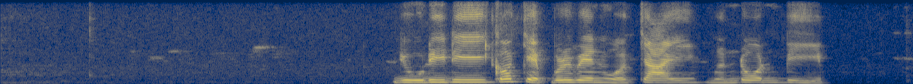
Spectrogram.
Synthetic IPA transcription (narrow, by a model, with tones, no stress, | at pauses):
juː˨˩diː˧diː˧kɔː˥˩t͡ɕe˨˩p̚bɔː˧ɾi˦˥weː˧nhu˩˦ɐt͡ɕa˧jmɯ˩˦əndoː˧nbiː˨˩p̚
